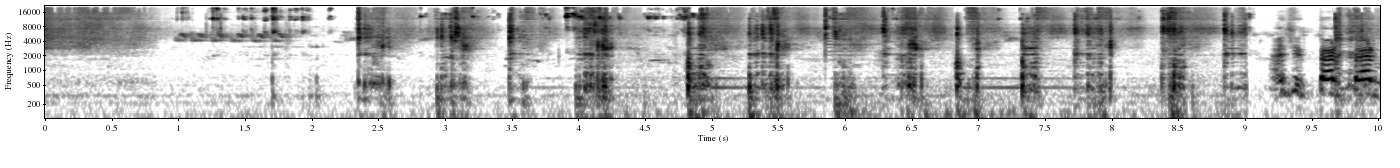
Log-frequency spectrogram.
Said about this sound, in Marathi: आता 100 ग्राम मोहरी आपण ही भाजून घेऊ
